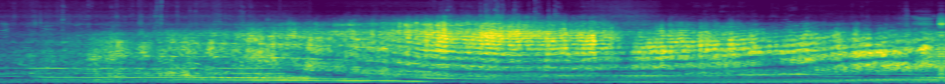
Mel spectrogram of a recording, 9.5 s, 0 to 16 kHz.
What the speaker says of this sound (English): As Scooter Yoak brings the P-51 down the show line for the 4-point hesitation roll.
